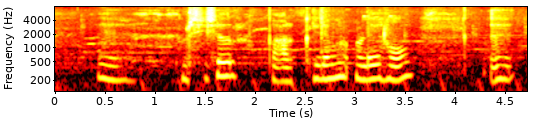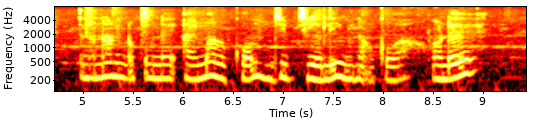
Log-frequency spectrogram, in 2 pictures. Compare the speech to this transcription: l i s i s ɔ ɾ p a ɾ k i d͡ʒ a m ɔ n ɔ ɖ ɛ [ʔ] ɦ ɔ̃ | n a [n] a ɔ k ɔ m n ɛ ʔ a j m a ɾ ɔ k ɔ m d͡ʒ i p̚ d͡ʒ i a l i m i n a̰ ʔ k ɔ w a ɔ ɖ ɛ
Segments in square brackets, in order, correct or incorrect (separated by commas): incorrect, correct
